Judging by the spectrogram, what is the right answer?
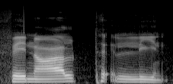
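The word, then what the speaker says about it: phenolphthalein: ठीक है, ये OH और ये OH, इसको क्या बोलते हैं, फिनॉप्थिलीन। क्या बोलते हैं, फिनॉप्थिलीन, फिनॉप्थिलीन। देखिएगा, फिनॉल्फ्थलीन, थलीन।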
